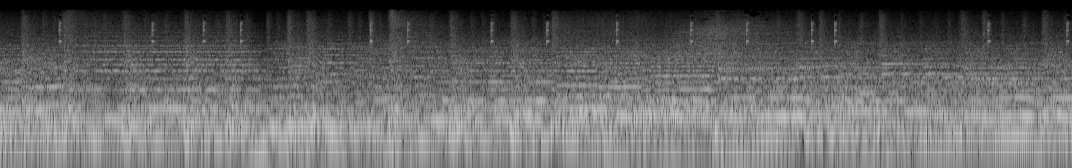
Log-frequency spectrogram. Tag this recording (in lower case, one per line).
music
